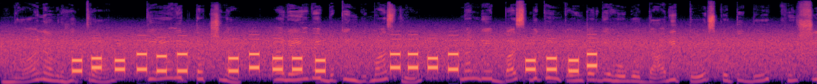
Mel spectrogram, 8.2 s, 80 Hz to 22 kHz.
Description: DTMF, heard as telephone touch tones, dialled by hand, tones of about 100 ms, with speech in Kannada. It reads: 184B3A 2C551 CC8B 451D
